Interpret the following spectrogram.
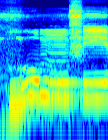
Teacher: Hum fi mim sukun bertemu dengan huruf selain mim dan ba. Izhar syafawi. Baca jelas mim sukunnya. Hum fi satu ayunan panjang mad thobi'i zohiri.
